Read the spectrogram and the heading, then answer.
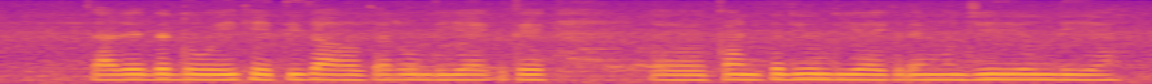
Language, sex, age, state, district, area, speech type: Dogri, female, 18-30, Jammu and Kashmir, Kathua, rural, spontaneous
